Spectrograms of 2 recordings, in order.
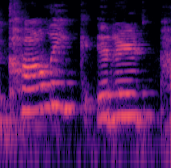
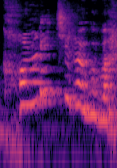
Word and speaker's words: colleague: 그 colleague를 발음을 가끔 잘못하시는 분들도 있어요. 뭐 예를 들어서 뭐 막 colleagues 이렇게 한다거나 아니면 막 college라고 발음하시는 분들도 들어본 적 있었던 맞아요. 것 같아요. – 왜냐면 college라고 하면은 soft G고 네. colleague라고 하면은 hard G.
